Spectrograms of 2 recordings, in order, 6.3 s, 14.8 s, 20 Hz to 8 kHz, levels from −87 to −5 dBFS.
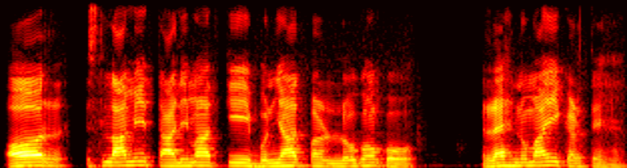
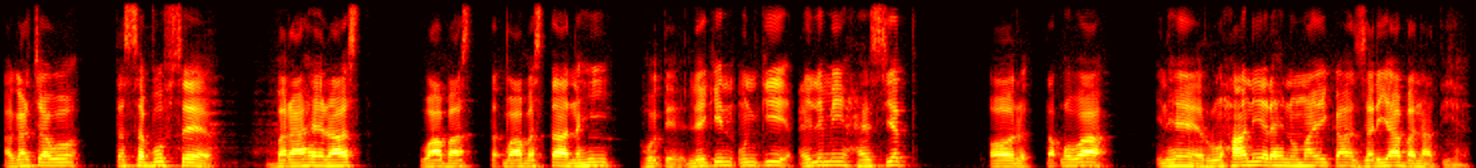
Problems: constant background noise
